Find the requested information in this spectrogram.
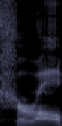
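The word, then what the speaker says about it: Cheral: name is cheryl baskell cheryl by the way spelled c-h-e-r-a-l that's one way to spell it so cheryl cheryl david if you do me the favor of any time it says shirt like cheryl just read it sure all please i will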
